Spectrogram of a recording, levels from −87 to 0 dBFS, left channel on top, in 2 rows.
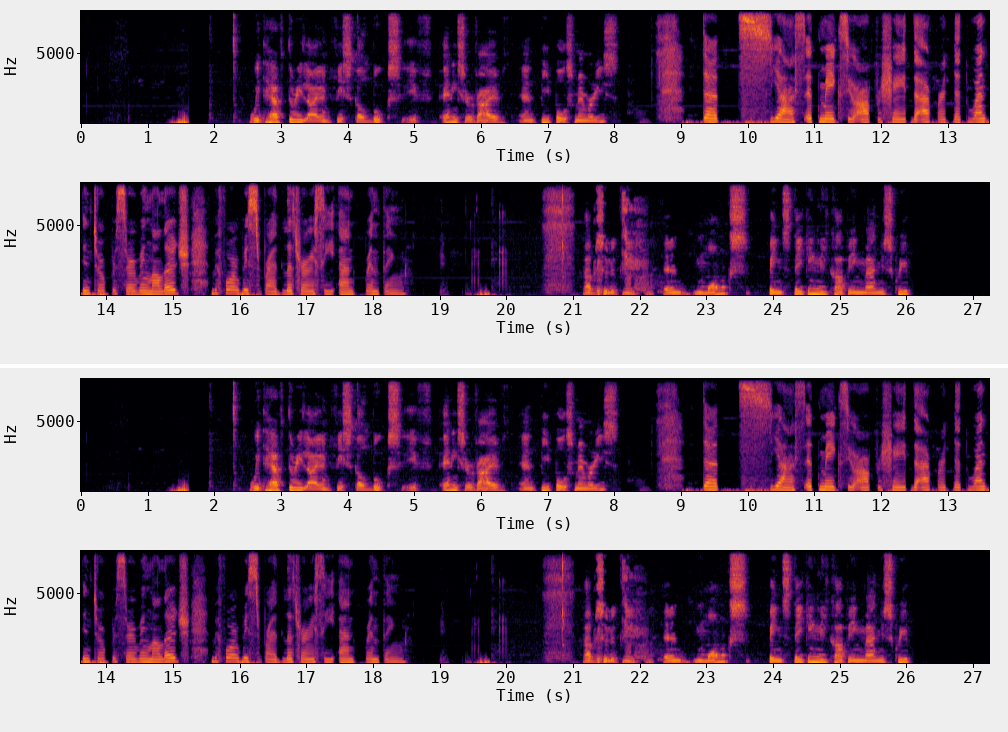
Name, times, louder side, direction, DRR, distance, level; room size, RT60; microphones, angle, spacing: voice 1, 2.5-8.0 20.8-22.0 22.3-23.6 23.9-26.1, equal, 10° right, 1.9 m, -28 dB
voice 2, 8.6-9.6 9.9-18.5 19.5-19.7 20.5-21.0 21.3-21.4 21.7-22.2, left 3 dB, 25° left, 1.3 m, -29 dB
open air
head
